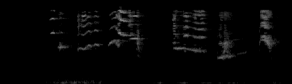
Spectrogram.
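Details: Oriental magpie-robin song used as tail-opening therapy for kept birds: a short burst of bright, varied whistled notes, some rising and some buzzy, in four quick phrases separated by brief pauses.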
